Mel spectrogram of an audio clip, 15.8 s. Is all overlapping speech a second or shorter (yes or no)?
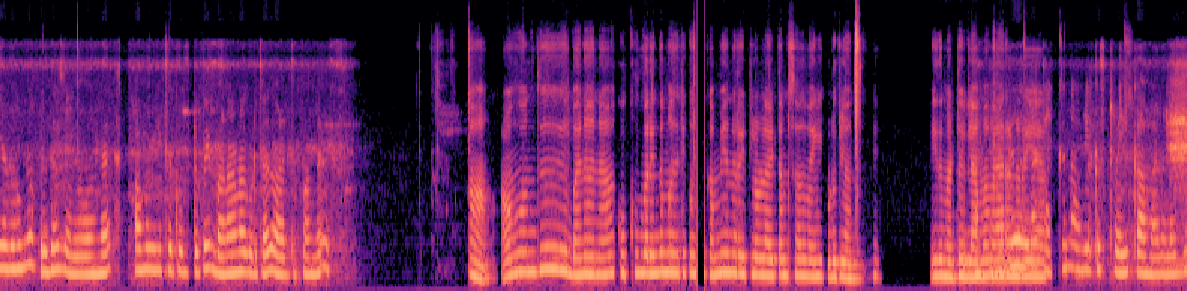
yes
